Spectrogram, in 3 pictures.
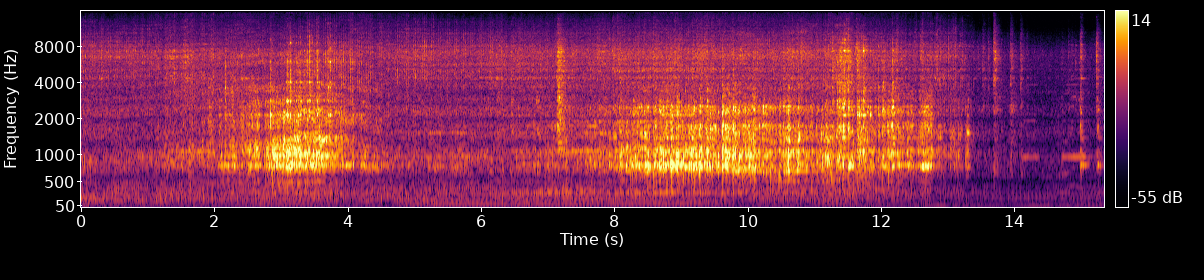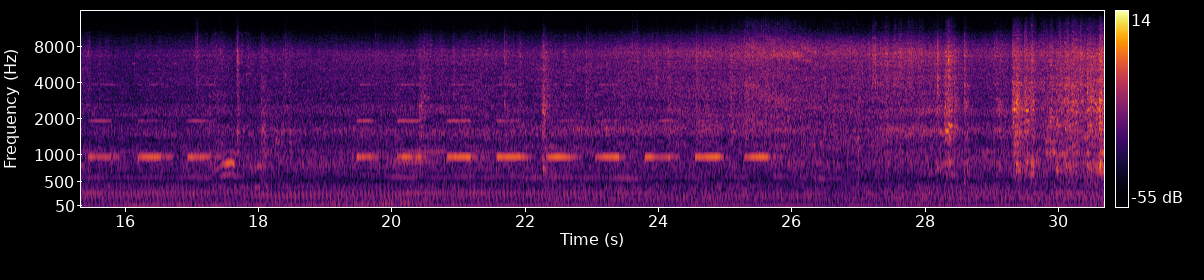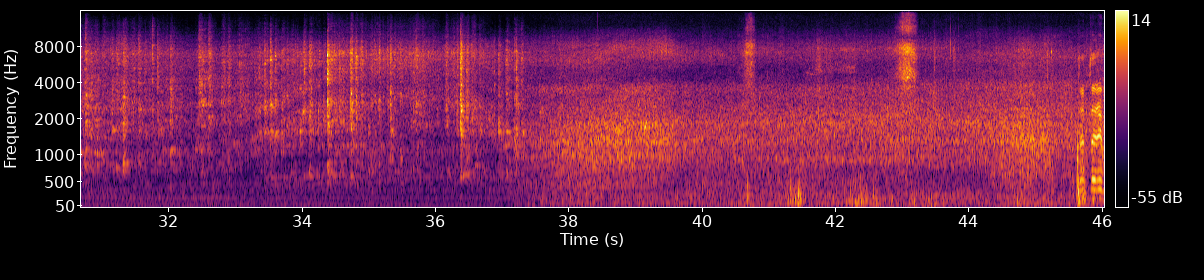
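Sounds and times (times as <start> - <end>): truck engine running: 0.0 - 14.8, 15.4 - 46.0
scrapes and knocks: 1.0 - 14.2, 28.0 - 37.5.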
